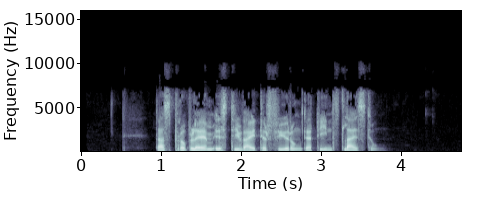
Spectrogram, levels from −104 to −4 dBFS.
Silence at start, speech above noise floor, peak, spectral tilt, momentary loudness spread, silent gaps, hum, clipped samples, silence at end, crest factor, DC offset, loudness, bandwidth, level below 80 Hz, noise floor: 0.95 s; 56 dB; 0 dBFS; -4.5 dB/octave; 9 LU; none; none; under 0.1%; 1.05 s; 24 dB; under 0.1%; -21 LUFS; 9.8 kHz; -48 dBFS; -77 dBFS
